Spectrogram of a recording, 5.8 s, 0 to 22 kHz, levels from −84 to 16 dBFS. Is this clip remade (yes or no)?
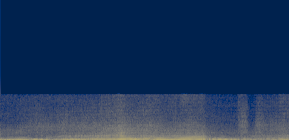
no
